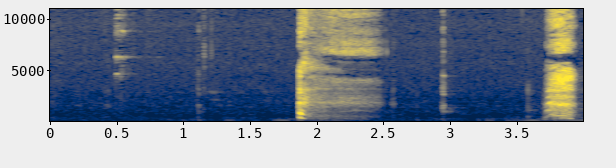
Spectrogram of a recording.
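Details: An 11-week-old Samoyed puppy named Bhalu with the hiccups gives two sudden catching bursts, the first followed by a half-second hiss of breath and the second louder and rougher near the end, with small soft sounds in between.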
